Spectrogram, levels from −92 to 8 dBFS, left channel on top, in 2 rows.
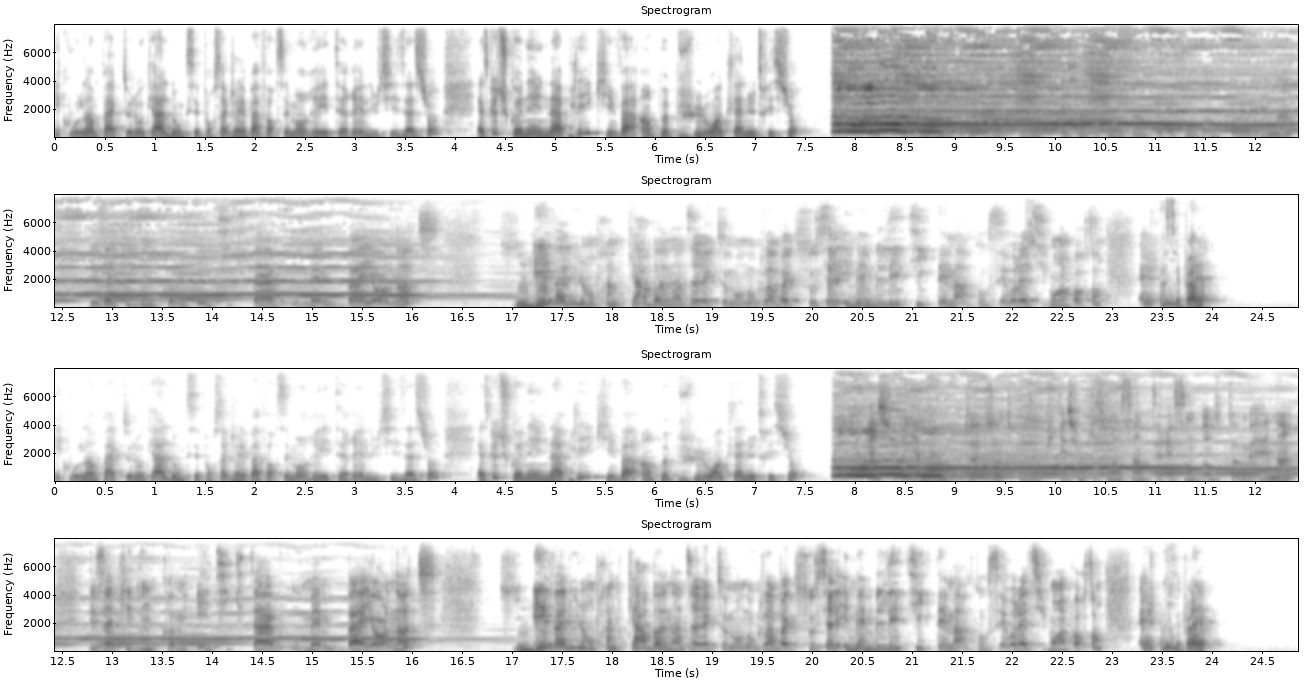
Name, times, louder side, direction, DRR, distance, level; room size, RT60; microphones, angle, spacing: voice 1, 0.0-7.5 17.0-17.4 23.7-23.9, left 3 dB, 45° left, 15 dB, 0.9 m, -39 dB
sound 1, 7.8-16.2, left 4 dB, 75° left, 1.1 m, -31 dB
voice 2, 8.0-23.9, right 4 dB, 85° right, 3 dB, 3.4 m, -42 dB
12.0 x 6.3 x 8.1 m, 0.39 s
head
